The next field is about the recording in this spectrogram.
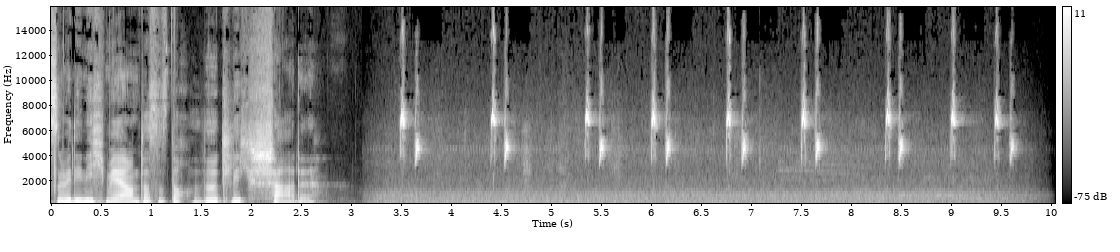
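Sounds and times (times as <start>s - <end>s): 
speech: 0.0s - 2.7s
soft steady background hiss: 2.5s - 10.0s
European goldfinch calling: 3.5s - 3.8s, 4.4s - 4.7s, 5.3s - 9.7s.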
